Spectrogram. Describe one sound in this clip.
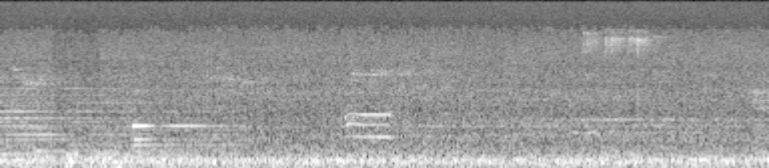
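A piano plays a few soft, sparse notes.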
